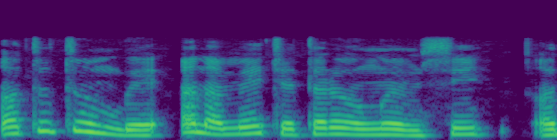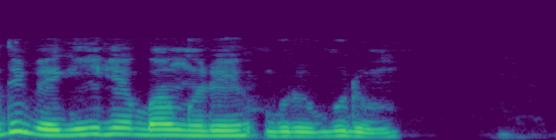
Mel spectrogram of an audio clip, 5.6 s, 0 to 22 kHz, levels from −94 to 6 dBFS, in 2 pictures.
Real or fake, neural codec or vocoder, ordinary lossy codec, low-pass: real; none; none; 7.2 kHz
